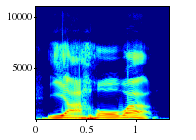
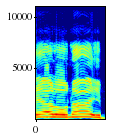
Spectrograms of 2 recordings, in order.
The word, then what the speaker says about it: Adonai: Y no es como todo lo que hoy están diciendo, porque muchos dicen, no, aquí se les Yahová. No, se lee Adonai, porque ahí tiene las vocales de Adonai.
